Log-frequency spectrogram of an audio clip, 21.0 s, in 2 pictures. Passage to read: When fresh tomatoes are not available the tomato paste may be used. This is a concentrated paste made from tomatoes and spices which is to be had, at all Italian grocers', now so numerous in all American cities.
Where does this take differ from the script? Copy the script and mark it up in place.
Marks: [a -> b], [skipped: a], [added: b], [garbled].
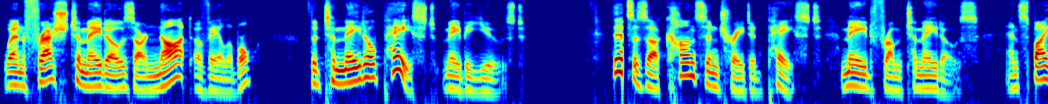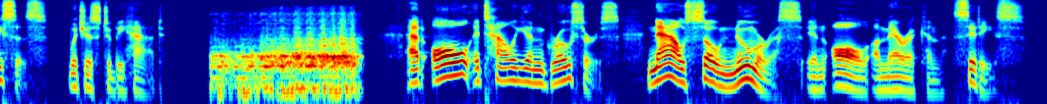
When fresh tomatoes are not available the tomato paste may be used. This is a concentrated paste made from tomatoes and spices which is to be had, at all Italian grocers', now so numerous in all American cities.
